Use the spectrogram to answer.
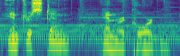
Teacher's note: Southerners use the N form of the variable ing more frequently.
